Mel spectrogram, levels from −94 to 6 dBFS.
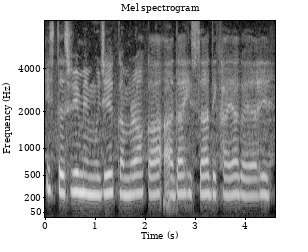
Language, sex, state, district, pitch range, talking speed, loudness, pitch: Hindi, female, Arunachal Pradesh, Papum Pare, 235-255 Hz, 145 wpm, -16 LUFS, 245 Hz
